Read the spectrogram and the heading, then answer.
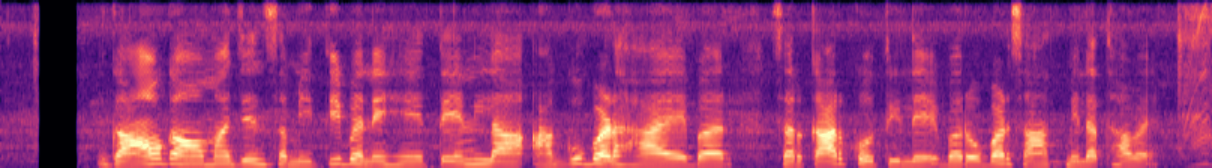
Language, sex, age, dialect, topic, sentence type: Chhattisgarhi, female, 25-30, Central, banking, statement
